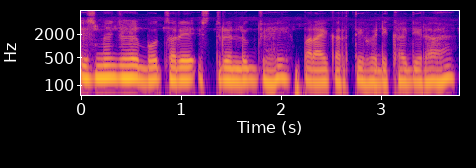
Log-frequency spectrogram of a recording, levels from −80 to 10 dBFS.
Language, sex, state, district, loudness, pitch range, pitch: Hindi, male, Arunachal Pradesh, Longding, -15 LUFS, 125-155 Hz, 140 Hz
